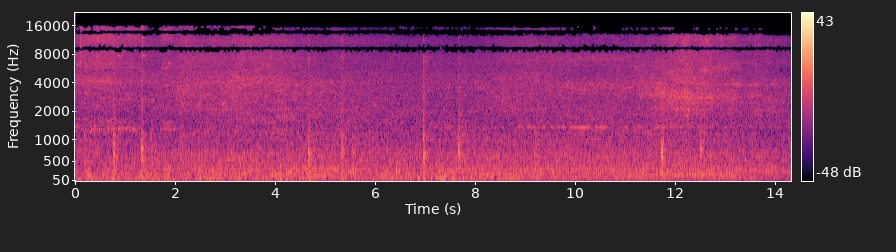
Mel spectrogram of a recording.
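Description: Nankai electric commuter train rolling slowly past at close range, its wheels clacking over rail joints in pairs every few seconds over a steady low running hum. A thin high whine joins in the second half.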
